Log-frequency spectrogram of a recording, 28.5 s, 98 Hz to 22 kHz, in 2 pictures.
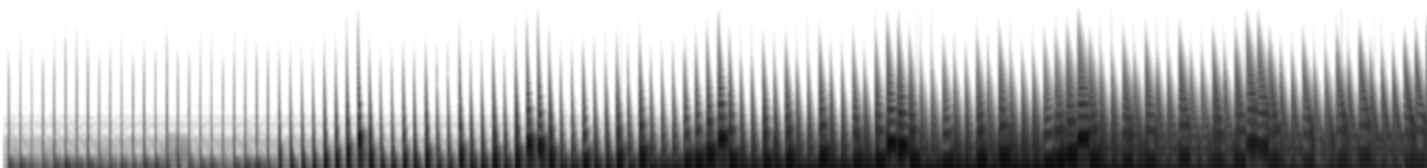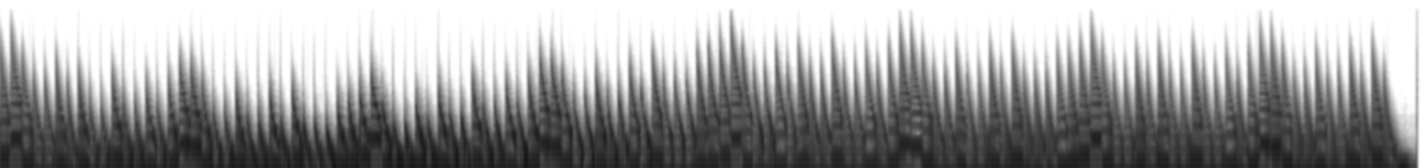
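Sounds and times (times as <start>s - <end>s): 
SH101 synthesizer envelope filter sweep: 3.2s - 28.4s.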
